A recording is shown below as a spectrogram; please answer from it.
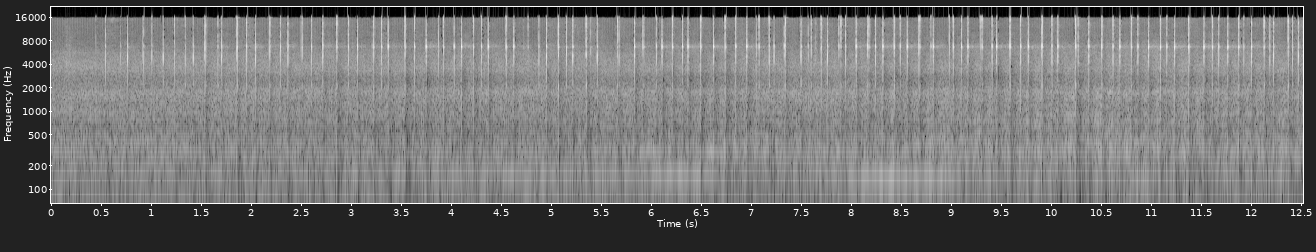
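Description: A large glass jar candle with a paper label and a solid wax fill is held in one hand while the fingernails of the other hand tap and scratch rapidly on the glass. The result is a dense stream of sharp, bright clicks with a thin high ring over a faint low hum.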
